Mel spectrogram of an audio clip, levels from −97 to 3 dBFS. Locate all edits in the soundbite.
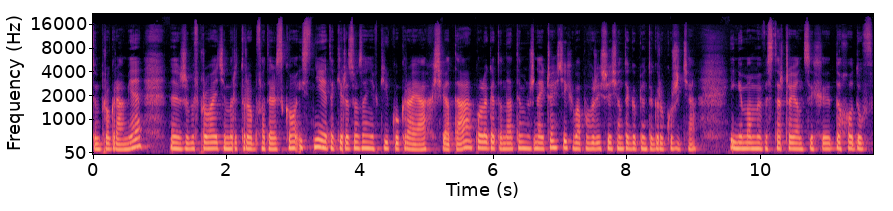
0:06.6

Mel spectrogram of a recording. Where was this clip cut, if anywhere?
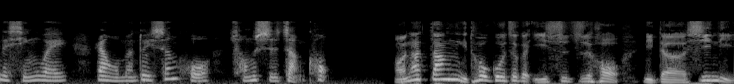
0:03.9

